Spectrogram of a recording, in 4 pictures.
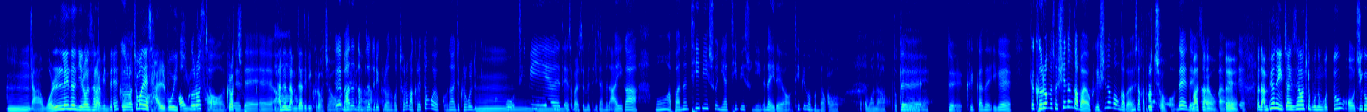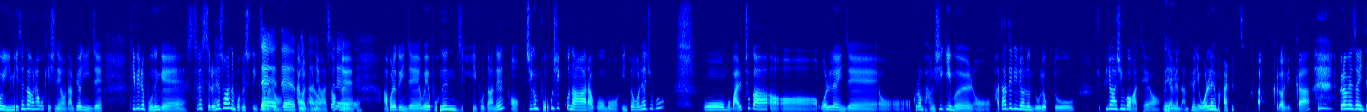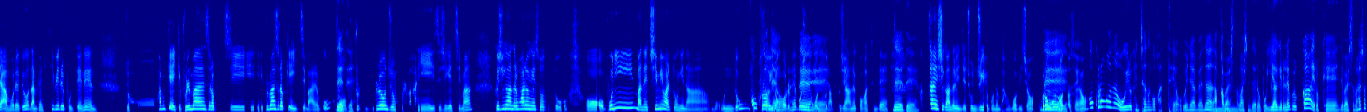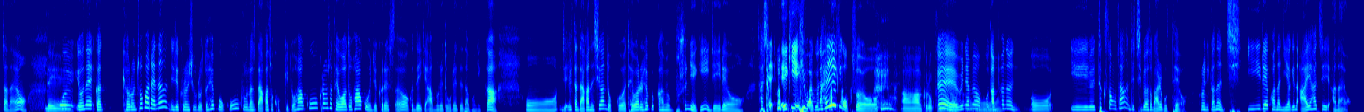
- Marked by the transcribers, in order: other background noise; tapping; laughing while speaking: "말투가 그러니까"; laugh; laughing while speaking: "얘기"
- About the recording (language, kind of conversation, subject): Korean, advice, 제가 가진 것들에 더 감사하는 태도를 기르려면 매일 무엇을 하면 좋을까요?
